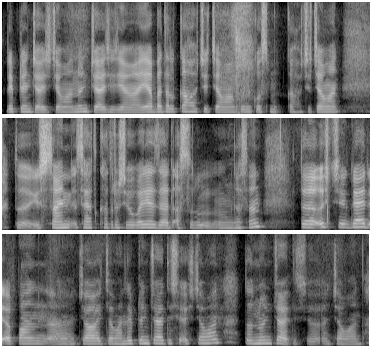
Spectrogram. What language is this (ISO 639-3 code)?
kas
